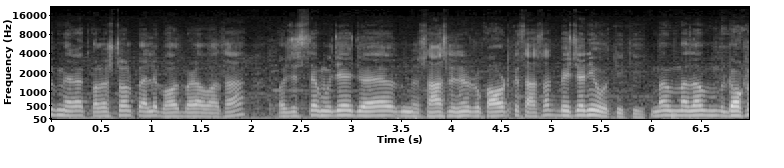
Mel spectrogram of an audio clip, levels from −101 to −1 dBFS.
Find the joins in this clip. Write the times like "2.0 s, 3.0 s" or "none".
5.9 s

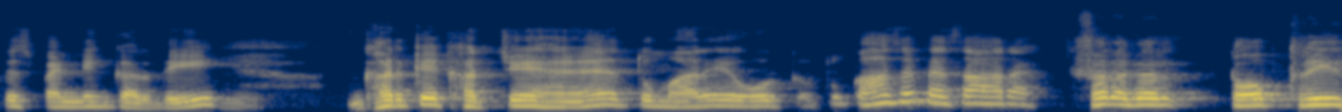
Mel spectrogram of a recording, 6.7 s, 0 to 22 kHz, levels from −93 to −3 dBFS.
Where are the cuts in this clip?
5.3 s

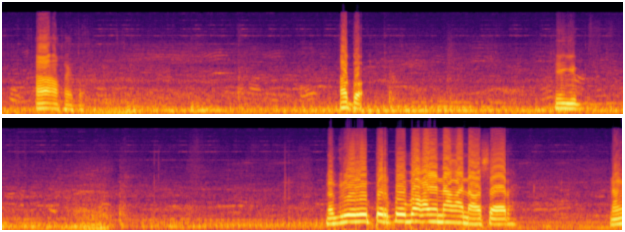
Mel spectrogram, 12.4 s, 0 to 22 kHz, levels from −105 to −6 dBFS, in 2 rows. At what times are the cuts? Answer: 7.3 s

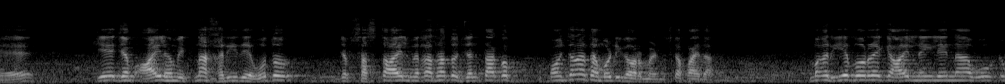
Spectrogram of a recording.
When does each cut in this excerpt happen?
none

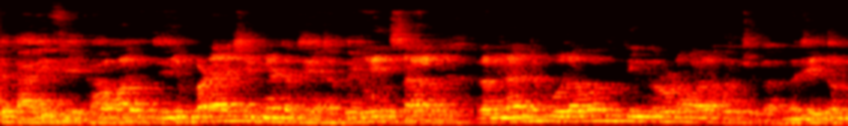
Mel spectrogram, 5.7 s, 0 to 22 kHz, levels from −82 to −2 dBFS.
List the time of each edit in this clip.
none

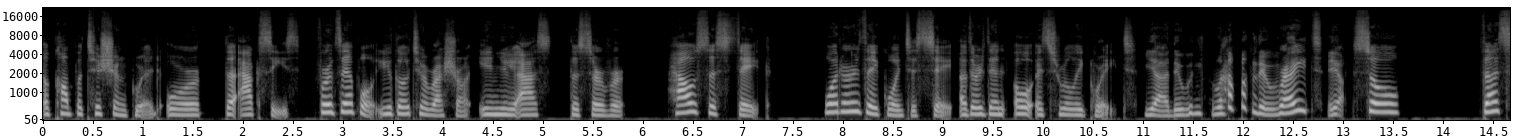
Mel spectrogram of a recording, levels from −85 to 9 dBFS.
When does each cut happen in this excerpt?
2.5 s

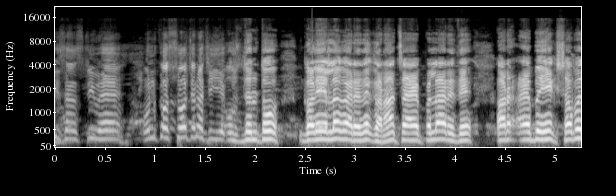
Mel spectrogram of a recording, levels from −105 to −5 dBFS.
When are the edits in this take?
1.8 s

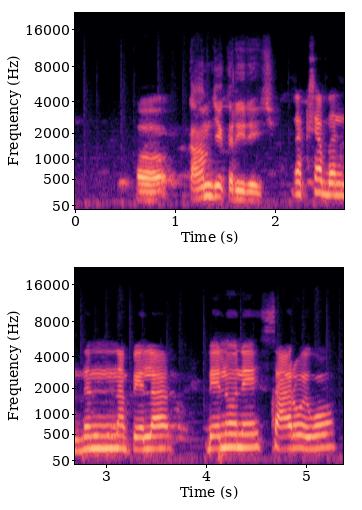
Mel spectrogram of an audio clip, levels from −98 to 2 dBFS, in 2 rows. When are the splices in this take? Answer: 2.0 s

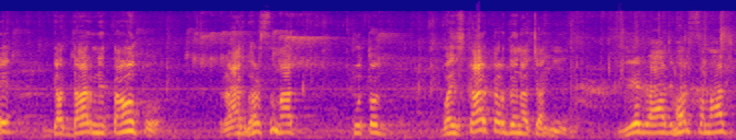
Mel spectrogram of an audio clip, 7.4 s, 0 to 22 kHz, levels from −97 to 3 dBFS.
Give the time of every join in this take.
5.8 s

